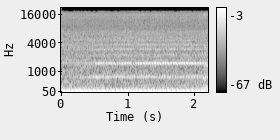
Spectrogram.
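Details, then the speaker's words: Volvo V70 six-cylinder at start-up after overheating from a coolant leak (coolant level very low, steam from exhaust): heavy rumble with a steady hum, idle uneven and shaky, vibration through the steering wheel, a cylinder not working properly. "I can feel it's running rough through this steering wheel it is vibrated a bit you can probably see that on the camera image the cylinders is not working properly this is a six cylinder engine so it's normally quite smooth"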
